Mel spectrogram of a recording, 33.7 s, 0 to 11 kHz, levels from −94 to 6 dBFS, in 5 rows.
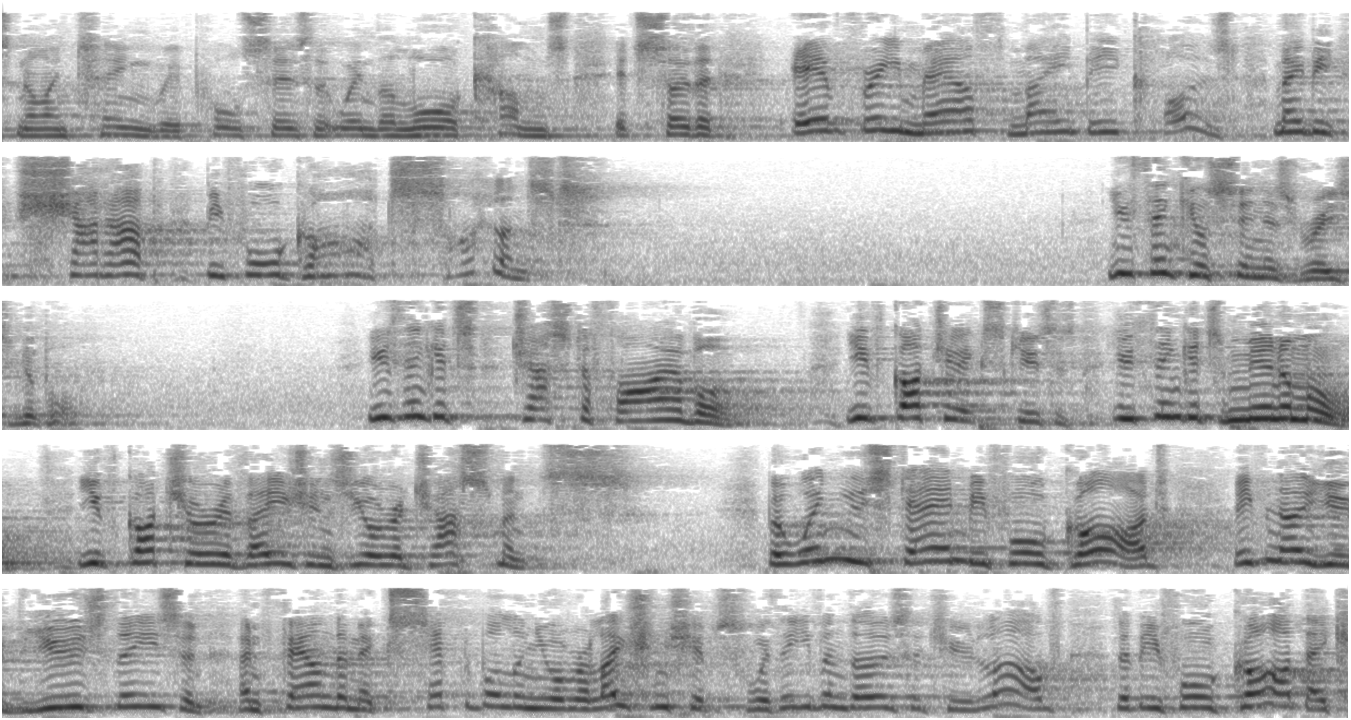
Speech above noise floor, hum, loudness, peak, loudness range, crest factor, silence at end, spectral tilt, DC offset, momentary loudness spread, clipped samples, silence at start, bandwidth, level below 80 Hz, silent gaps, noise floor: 35 dB; none; -23 LUFS; 0 dBFS; 9 LU; 22 dB; 0 s; -4.5 dB/octave; under 0.1%; 12 LU; under 0.1%; 0 s; 8.8 kHz; -58 dBFS; none; -58 dBFS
